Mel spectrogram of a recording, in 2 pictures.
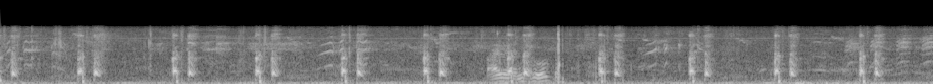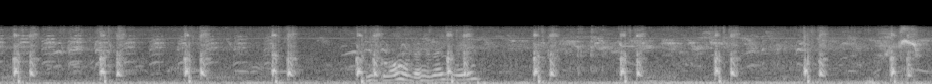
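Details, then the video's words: On Mauritius, a zoo turtle calls while mating, audible zoo-wide for more than twenty minutes: abrupt, clipped grunts at a steady pace of about one per second, over twittering birds and conversation from onlookers. "Turtle sex"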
